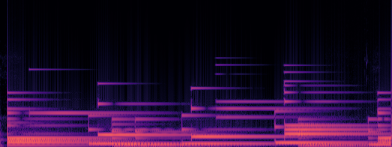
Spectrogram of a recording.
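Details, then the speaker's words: Widex Zen therapy fractal tones for tinnitus, played in the hearing aid fitting software: Zen Aqua, Coral and Green chiming tones. "जैसा कि हम इस कार्यक्रम में click करते हैं, यह उन विभिन्न ज़ेन उपचारों का खुलासा करता है जिन्हें आप चुन सकते हैं। आप Zen aqua, (chiming chiming) Zen coral, (Chimes चिमिंग) Zen green,"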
